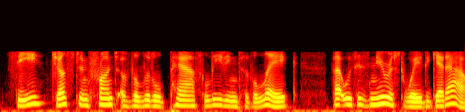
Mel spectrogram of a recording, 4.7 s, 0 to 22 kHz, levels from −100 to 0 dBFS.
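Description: No technical fault can be heard anywhere in this speech recording. Nothing in the sound points to any stage of the chain going wrong.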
